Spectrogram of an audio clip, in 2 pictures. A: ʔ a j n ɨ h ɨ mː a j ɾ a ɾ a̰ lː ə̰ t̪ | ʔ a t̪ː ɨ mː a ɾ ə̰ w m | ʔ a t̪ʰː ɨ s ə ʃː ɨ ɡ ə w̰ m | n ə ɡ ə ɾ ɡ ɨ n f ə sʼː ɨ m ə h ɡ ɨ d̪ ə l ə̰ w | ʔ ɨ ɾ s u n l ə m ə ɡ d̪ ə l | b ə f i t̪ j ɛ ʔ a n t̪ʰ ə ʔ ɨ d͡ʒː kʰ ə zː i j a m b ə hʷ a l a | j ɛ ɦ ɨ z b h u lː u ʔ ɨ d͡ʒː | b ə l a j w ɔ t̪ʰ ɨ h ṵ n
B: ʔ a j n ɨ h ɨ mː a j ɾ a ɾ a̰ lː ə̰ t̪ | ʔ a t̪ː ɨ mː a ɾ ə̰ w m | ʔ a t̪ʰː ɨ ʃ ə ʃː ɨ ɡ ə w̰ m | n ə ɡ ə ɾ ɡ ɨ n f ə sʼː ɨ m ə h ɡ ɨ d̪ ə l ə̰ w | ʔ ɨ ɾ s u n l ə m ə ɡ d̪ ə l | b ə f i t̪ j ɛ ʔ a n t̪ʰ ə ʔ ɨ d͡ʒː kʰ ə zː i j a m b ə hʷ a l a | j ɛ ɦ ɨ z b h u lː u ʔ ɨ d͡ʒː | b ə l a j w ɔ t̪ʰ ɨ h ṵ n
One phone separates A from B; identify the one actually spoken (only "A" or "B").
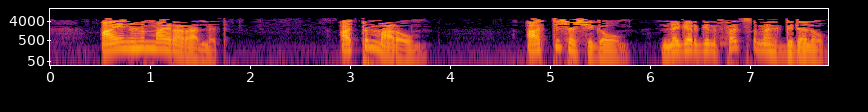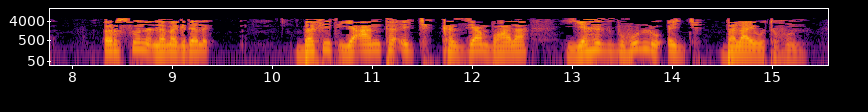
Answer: B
